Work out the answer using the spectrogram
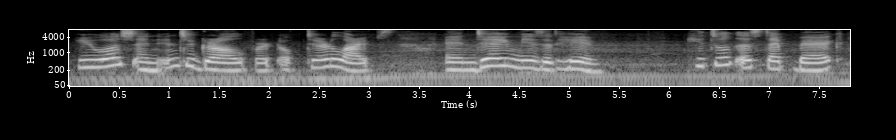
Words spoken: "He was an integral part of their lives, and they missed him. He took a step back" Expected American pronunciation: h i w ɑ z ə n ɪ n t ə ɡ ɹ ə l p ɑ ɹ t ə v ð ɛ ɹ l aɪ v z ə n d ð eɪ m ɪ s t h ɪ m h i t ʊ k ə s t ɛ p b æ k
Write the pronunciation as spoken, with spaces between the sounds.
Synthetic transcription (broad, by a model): h i w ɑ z ə n ɪ n t ə ɡ ɹ ə l f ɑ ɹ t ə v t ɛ ɹ l aɪ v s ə n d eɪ m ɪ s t h ɪ m h i t ʊ k ə s t ɛ p b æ k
